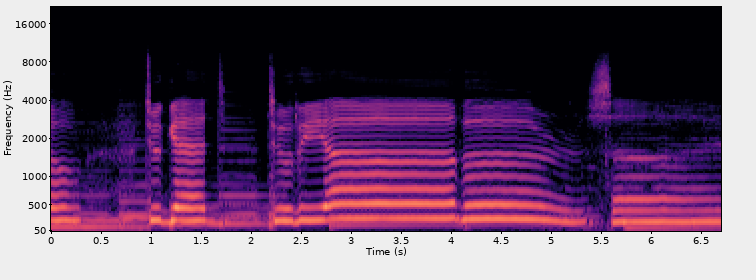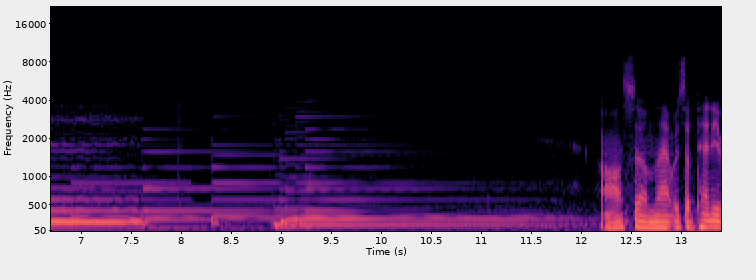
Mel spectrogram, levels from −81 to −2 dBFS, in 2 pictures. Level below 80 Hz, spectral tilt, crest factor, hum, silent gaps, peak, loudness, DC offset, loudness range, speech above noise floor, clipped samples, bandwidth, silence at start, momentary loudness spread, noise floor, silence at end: -58 dBFS; -7 dB/octave; 16 dB; none; none; -12 dBFS; -27 LUFS; under 0.1%; 15 LU; 26 dB; under 0.1%; 9 kHz; 0 s; 22 LU; -51 dBFS; 0 s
